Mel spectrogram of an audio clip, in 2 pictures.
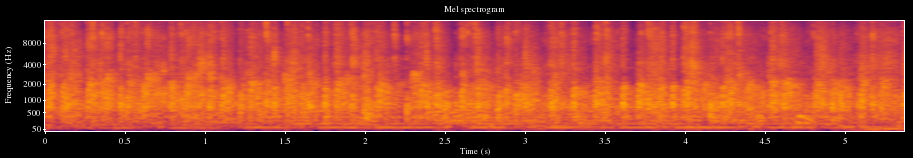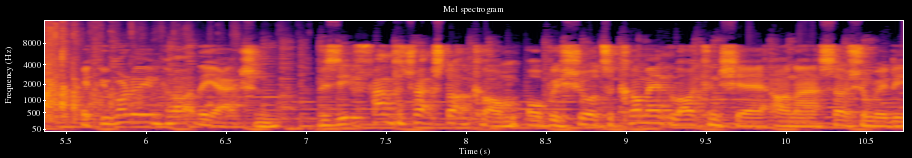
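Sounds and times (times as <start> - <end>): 
crowd applause: 0.0 - 6.4
speech: 5.6 - 10.7.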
